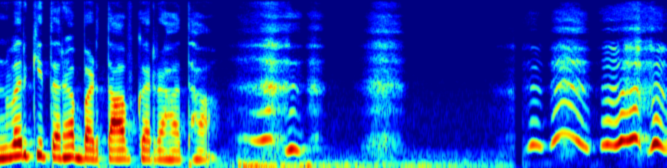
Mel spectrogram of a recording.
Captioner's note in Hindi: अचानक ज़ोर से सांस लेने की आवाज़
